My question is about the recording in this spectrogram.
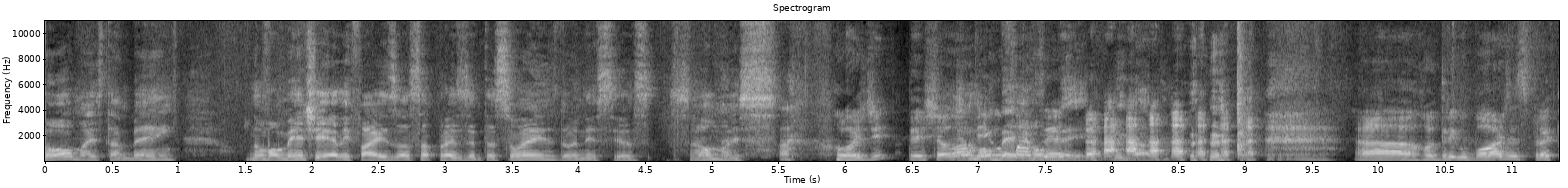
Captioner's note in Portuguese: risadas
